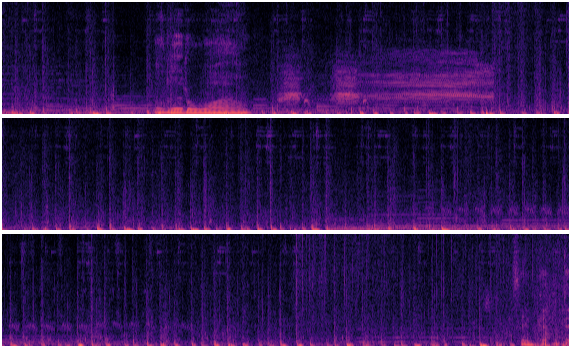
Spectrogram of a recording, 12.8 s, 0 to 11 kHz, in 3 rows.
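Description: Horse hooves clip-clop at a steady rhythm while riding from Blackwater to Tumbleweed in Red Dead Redemption 2, layered with game sounds and a horse's call, as someone talks over it.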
